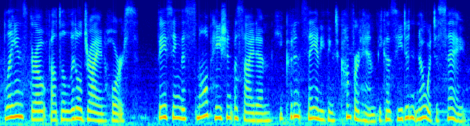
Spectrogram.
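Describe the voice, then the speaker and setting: Female narrator for scripted audio fiction, dark mellow tone, medium pitch, slightly dull recording. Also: moderate pace, a little hiss or hum.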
